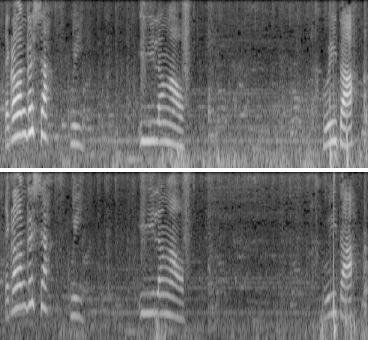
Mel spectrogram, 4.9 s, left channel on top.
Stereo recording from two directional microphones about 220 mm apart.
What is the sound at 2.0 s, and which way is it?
Speech, 15° right (ahead or behind).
